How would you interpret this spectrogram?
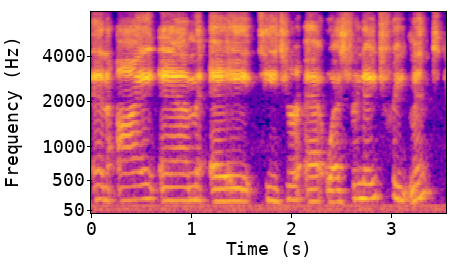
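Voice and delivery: ordinary delivery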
